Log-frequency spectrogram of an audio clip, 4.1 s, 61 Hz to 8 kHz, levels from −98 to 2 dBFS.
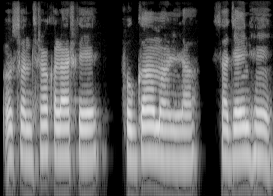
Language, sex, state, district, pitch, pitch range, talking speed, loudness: Chhattisgarhi, male, Chhattisgarh, Jashpur, 165 Hz, 160-170 Hz, 130 wpm, -18 LUFS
